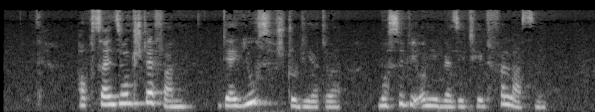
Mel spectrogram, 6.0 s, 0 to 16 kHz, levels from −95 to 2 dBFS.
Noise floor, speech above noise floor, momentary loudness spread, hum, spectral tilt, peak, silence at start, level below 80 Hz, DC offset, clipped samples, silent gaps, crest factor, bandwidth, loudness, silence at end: -51 dBFS; 28 dB; 14 LU; none; -4.5 dB/octave; -6 dBFS; 0.35 s; -64 dBFS; under 0.1%; under 0.1%; none; 18 dB; 11.5 kHz; -23 LUFS; 0.5 s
